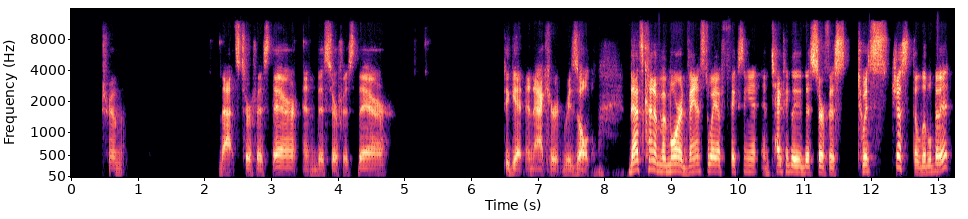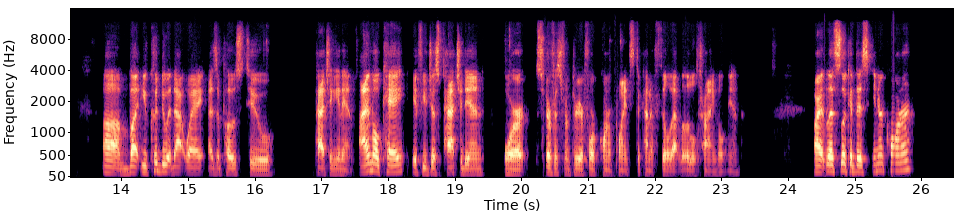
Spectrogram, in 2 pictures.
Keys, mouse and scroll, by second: 2.8 click, 4.0 click, 5.9 click, 7.4 scroll, 8.2 scroll down 4, 8.2 Escape, 9.0 Escape, 9.2 scroll, 9.4 Escape, 10.2 scroll, 11.2 click, 15.4 middle click, 16.7 F15, 16.7 right click, 17.2 middle click, 17.5 middle click, 18.1 click, 19.4 click, 20.1 scroll, 20.2 click, 21.9 click, 23.5-24.0 scroll, 25.4 right click, 25.9-26.4 scroll.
